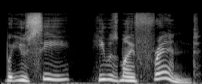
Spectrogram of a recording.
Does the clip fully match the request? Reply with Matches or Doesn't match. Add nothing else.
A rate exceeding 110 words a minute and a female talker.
Doesn't match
